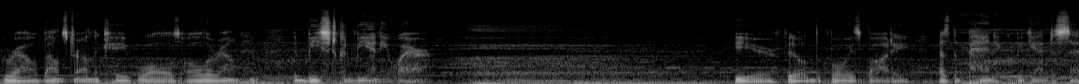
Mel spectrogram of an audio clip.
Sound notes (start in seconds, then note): 4.6 monstrous growls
